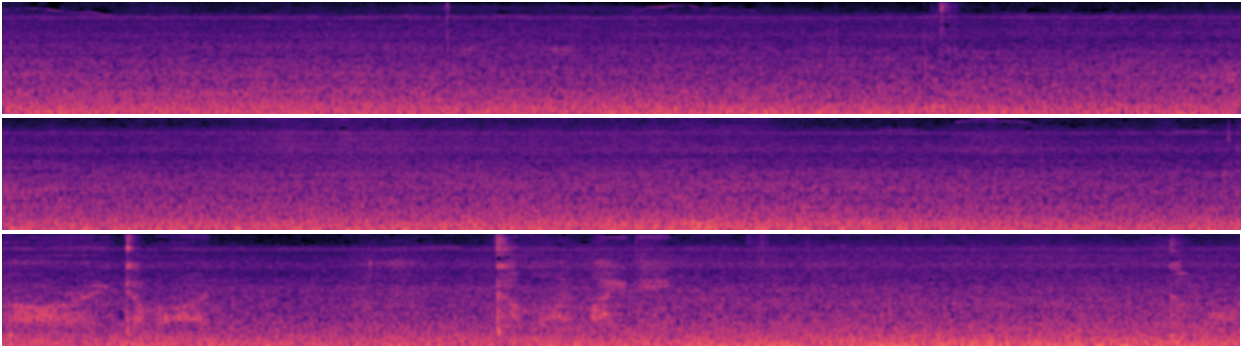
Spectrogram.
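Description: A steady low rumbling outdoor noise with no distinct events. Faint voices come in briefly about twelve and a half seconds in and again about fifteen seconds in.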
